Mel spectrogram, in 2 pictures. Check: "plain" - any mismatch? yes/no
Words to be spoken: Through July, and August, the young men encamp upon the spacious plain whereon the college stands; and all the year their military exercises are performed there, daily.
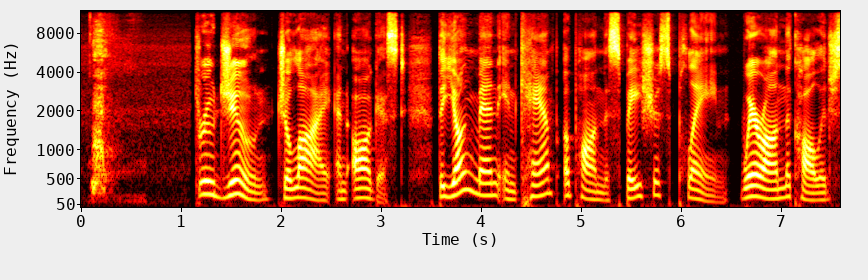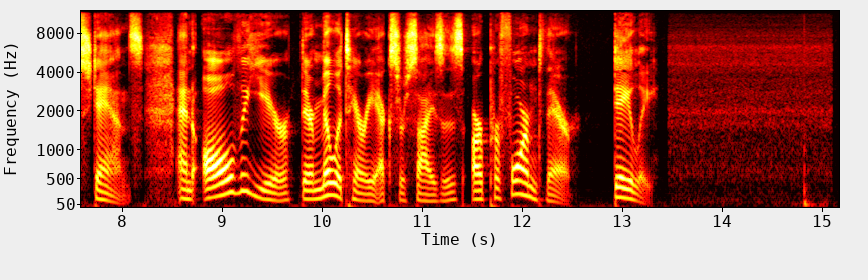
no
